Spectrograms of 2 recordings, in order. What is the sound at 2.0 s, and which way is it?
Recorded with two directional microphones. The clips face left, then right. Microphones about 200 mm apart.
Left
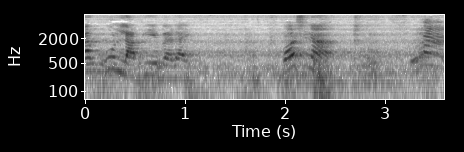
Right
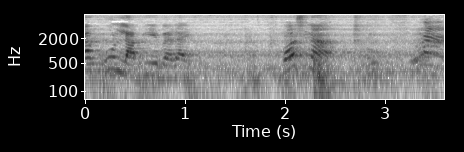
Music, 5° left (ahead or behind).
